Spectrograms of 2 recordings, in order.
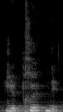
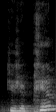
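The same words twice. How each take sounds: First: "prenais" said "preu-nais"; deliberate "prenais" with "euh" after pr; E as schwa. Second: "prenne" with a clear open è; louder, articulated "prenne", rhyming with "reine". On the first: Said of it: "faire la différence entre". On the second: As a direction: contrast demo of "prenne" with open E. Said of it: "voilà comment savoir". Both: Shown as a demonstration.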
